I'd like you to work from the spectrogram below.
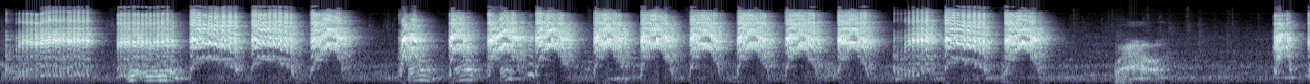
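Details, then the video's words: Several pet Quaker parrots being very vocal indoors: loud, harsh, grating squawks repeated about twice a second in a steady series, then a pause and a faint human murmur. "Quaker Parrots Being Very Vocal and Mimicking"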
